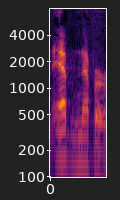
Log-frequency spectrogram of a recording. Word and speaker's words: Knepper: The K is silent, so yes, it should be Knepper, right?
